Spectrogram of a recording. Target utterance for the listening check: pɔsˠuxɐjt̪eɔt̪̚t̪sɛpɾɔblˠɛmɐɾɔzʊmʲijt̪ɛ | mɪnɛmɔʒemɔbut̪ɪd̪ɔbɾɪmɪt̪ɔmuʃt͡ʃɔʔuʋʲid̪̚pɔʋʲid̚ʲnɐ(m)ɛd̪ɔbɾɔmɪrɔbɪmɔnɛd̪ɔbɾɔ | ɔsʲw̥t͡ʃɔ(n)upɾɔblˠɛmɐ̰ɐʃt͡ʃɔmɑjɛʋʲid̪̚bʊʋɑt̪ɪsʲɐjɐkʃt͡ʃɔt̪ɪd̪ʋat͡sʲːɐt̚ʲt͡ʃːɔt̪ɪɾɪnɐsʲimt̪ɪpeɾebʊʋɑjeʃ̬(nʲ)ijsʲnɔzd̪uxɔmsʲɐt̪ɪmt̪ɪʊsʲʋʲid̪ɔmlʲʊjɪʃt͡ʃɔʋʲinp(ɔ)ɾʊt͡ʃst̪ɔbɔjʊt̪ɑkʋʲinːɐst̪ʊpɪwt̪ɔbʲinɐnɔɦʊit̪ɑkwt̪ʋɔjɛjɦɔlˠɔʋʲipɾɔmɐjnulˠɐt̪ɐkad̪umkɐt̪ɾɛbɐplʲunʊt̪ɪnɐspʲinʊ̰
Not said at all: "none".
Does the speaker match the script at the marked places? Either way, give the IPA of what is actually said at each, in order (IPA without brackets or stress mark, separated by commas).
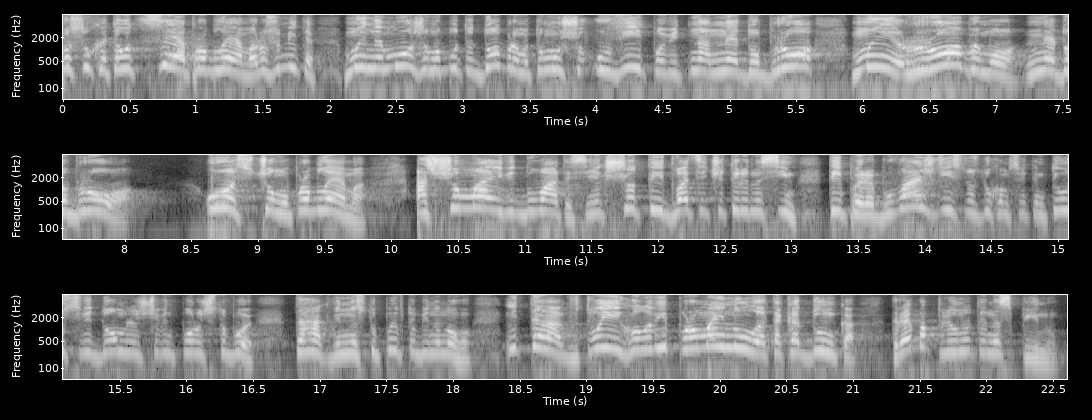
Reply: n, m, dʲ, ɔ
